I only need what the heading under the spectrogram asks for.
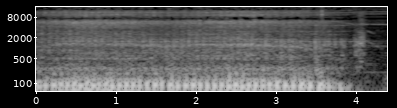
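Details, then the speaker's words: Motorcycle idling with steady thump, then switched off; a short thin squeak rises and fades as the engine spins down, a new shutdown noise not present before, source unknown, bike going to mechanic. "off yeah you see that squeaking sound that it just made uh it does that [ __ ] when I turn it off and it didn't use to do that [ __ ] before"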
